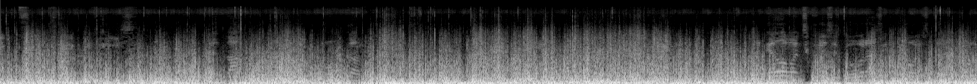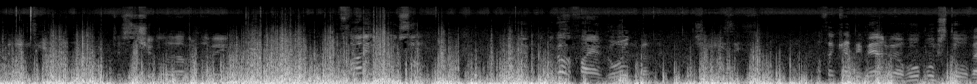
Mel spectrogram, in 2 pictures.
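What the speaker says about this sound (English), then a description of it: "Even though I've got the wind at like 45 degrees." Strong wind roars continuously around a lavvu tent, buffeting the microphone in loud, rough gusts, with someone talking over the blustery noise.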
